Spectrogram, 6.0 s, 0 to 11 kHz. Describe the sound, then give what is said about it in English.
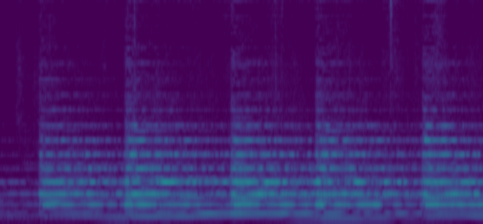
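A church bell tolls steadily, about five strong strikes roughly a second apart, each ringing out with a rich, lingering hum that overlaps the next. It is rung to celebrate the church reopening after 49 days closed. No voices, just the bell, loud. “I think we need to ring the bell 49 times today to celebrate that we're back in church.”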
